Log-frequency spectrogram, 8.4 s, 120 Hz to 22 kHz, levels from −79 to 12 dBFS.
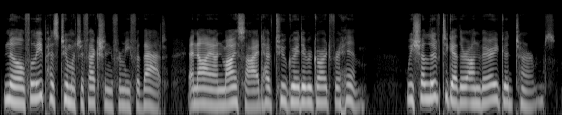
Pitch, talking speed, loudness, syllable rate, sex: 210 Hz, 215 wpm, -18 LUFS, 5.0 syllables/s, female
